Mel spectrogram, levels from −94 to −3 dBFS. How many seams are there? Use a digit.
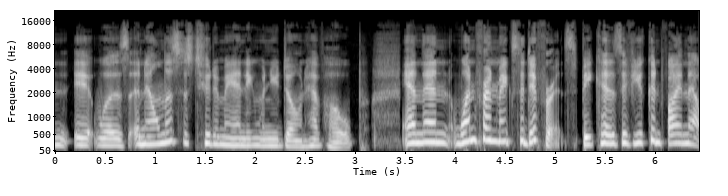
1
